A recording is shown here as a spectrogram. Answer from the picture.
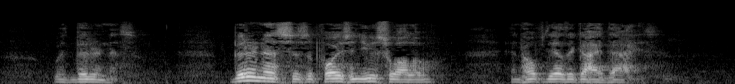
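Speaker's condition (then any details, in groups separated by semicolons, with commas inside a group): Parkinson's; hand tremor during talk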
